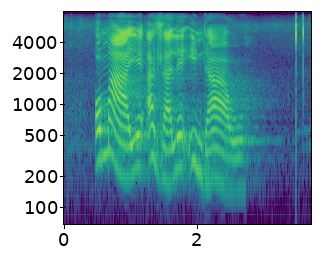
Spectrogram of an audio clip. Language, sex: Xhosa, female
